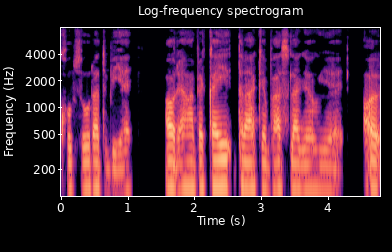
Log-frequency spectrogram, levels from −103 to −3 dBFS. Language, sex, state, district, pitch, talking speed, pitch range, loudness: Magahi, male, Bihar, Lakhisarai, 120 Hz, 190 wpm, 115-120 Hz, -23 LUFS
